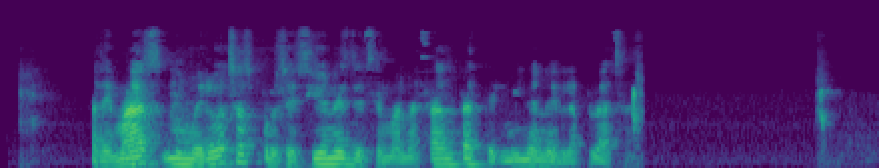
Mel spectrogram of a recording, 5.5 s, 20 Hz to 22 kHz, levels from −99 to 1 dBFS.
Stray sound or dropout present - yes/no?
no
